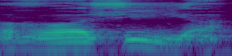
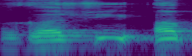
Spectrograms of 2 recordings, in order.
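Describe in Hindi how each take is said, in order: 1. 'य' की ध्वनि अंतिम स्वर से पहले आती है। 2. ग्लोटल स्टॉप अंतिम स्वर से पहले आता है। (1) "वाई का साउंड तो वा या ही आना चाहिए" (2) "लोग ... या ना करके ए निकाल लेते हैं"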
